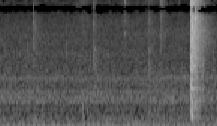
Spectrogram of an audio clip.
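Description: A single sharp click of a mahjong tile being set down on the table near the end, over a steady low hum.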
